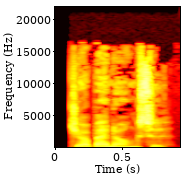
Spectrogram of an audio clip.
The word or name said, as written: jobannonce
